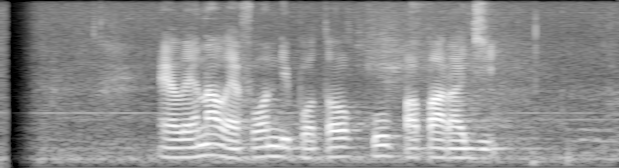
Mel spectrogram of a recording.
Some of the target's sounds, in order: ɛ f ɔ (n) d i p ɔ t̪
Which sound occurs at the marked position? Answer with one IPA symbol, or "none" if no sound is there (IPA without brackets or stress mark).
n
